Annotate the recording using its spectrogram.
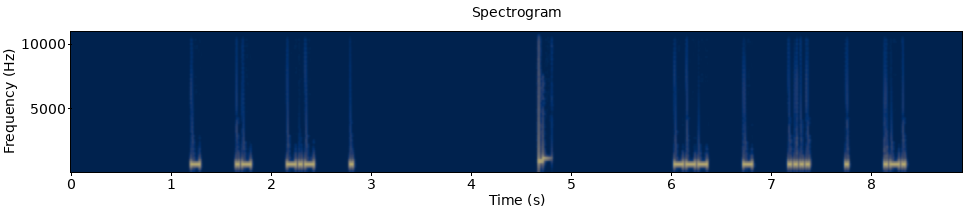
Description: Morse code, heard as a keyed tone, about 38 wpm, spaced as for 18 wpm, 700 Hz. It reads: TAKE OTHER
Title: 4x Character Spacing - Top 300 Words - 40wpm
